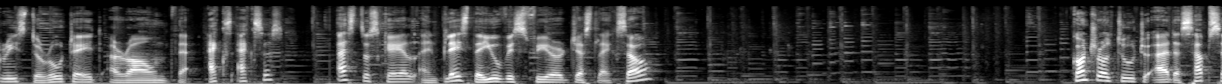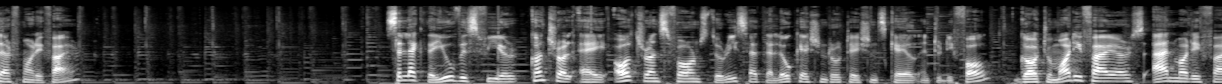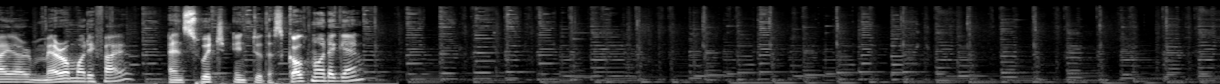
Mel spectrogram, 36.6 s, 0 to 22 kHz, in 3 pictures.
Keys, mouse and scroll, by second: 0.5 g, 5.0 KP_Decimal, 5.9 s, 6.8 shift+middle click, 7.4 g, 9.5 KP_3, 10.3 drag, 10.5 KP_1, 11.8 ctrl+2, 12.3-14.0 ctrl+middle drag, 14.0 s, 15.9 click, 19.1 ctrl+a, 20.5-22.7 drag, 22.7 ctrl+z, 23.5-25.4 drag, 25.8-27.3 middle drag, 27.3 click, 27.8 ctrl+Tab, 29.2-30.5 middle drag, 30.5 f, 31.4-33.3 middle drag, 33.3-34.5 drag, 34.5 KP_Decimal, 35.4-36.6 ctrl+middle drag.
